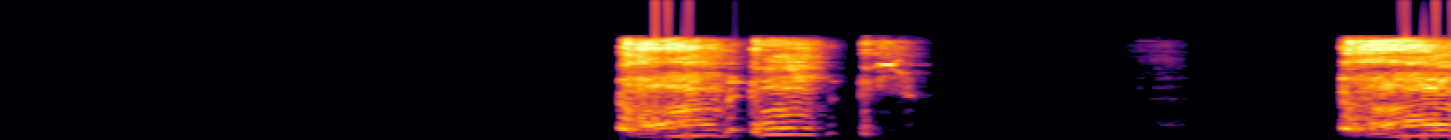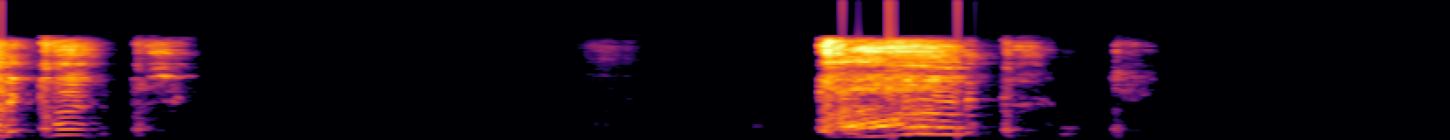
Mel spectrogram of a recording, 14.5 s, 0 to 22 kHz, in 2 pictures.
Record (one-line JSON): {"three_cough_length": "14.5 s", "three_cough_amplitude": 30756, "three_cough_signal_mean_std_ratio": 0.36, "survey_phase": "alpha (2021-03-01 to 2021-08-12)", "age": "45-64", "gender": "Male", "wearing_mask": "No", "symptom_cough_any": true, "symptom_shortness_of_breath": true, "symptom_fatigue": true, "symptom_fever_high_temperature": true, "symptom_headache": true, "symptom_change_to_sense_of_smell_or_taste": true, "symptom_loss_of_taste": true, "smoker_status": "Never smoked", "respiratory_condition_asthma": false, "respiratory_condition_other": false, "recruitment_source": "Test and Trace", "submission_delay": "2 days", "covid_test_result": "Positive", "covid_test_method": "LFT"}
